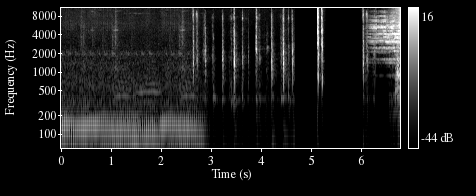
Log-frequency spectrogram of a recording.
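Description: Van engine running with a steady low drone heard from inside the vehicle, cutting off after about three seconds. A quick run of about ten sharp clicks and rattles follows, then a brief near-silence, and music rises in the last moment.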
